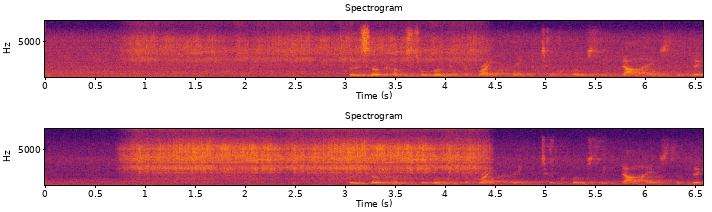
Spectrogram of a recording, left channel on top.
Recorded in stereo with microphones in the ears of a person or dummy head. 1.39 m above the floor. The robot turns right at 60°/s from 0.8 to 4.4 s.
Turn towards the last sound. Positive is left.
turn(degrees=165)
